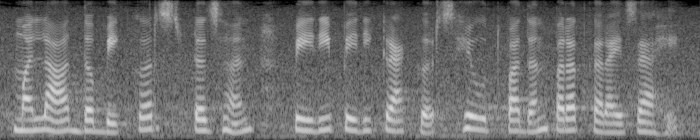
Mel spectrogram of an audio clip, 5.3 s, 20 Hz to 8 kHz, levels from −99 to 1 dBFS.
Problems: constant background noise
